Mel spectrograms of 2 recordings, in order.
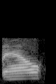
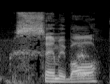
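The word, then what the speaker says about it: Baugh: Is it Bow? Is that how you pronounce the name? – Sammy Ball.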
